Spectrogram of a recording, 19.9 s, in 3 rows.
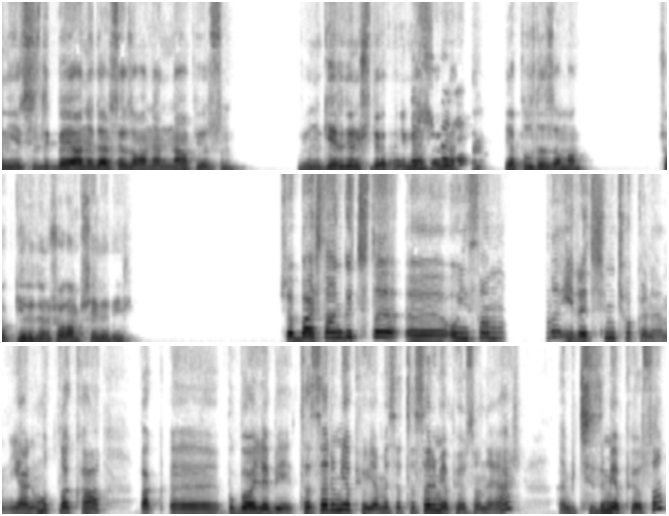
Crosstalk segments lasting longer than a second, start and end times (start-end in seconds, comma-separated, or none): none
